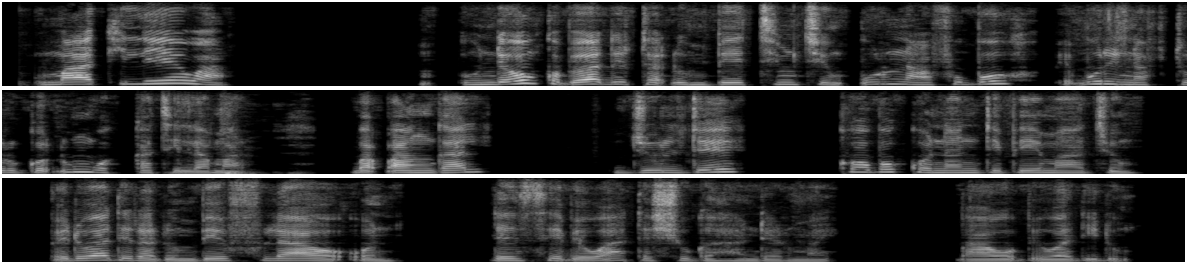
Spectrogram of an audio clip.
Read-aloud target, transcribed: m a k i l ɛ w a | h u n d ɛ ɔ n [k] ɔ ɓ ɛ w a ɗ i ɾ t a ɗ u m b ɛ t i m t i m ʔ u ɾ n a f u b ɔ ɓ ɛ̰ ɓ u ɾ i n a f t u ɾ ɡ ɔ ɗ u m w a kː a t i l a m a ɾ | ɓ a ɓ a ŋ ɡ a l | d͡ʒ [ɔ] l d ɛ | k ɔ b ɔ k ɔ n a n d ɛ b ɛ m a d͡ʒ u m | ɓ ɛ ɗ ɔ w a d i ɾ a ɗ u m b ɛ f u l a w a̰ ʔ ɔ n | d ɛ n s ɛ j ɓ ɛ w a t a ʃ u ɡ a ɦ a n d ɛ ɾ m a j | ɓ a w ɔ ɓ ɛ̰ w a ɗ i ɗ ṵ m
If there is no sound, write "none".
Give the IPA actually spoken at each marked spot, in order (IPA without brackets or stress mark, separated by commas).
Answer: k, u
